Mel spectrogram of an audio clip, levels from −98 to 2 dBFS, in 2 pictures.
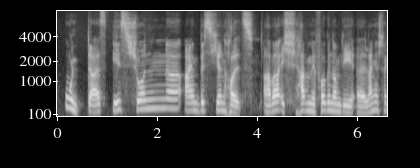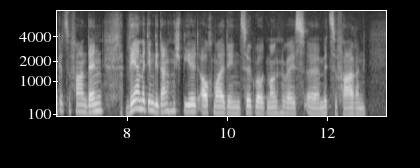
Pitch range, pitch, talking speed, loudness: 125-170 Hz, 150 Hz, 140 wpm, -19 LUFS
